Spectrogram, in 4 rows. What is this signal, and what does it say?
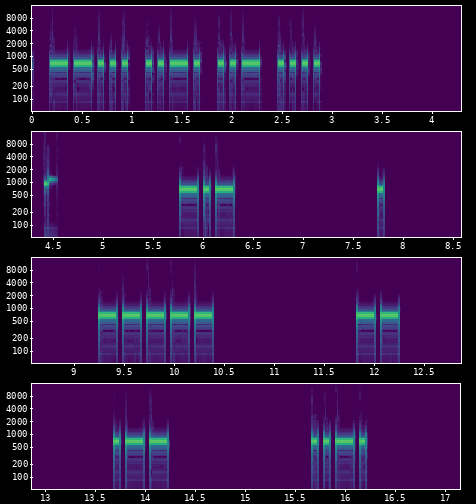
Morse code, heard as a keyed tone, about 20 wpm, spaced as for 8 wpm, 700 Hz. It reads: 7FUH KE0MWF
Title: USA Call Signs - 6 Characters - 8x Character Spacing - 20wpm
